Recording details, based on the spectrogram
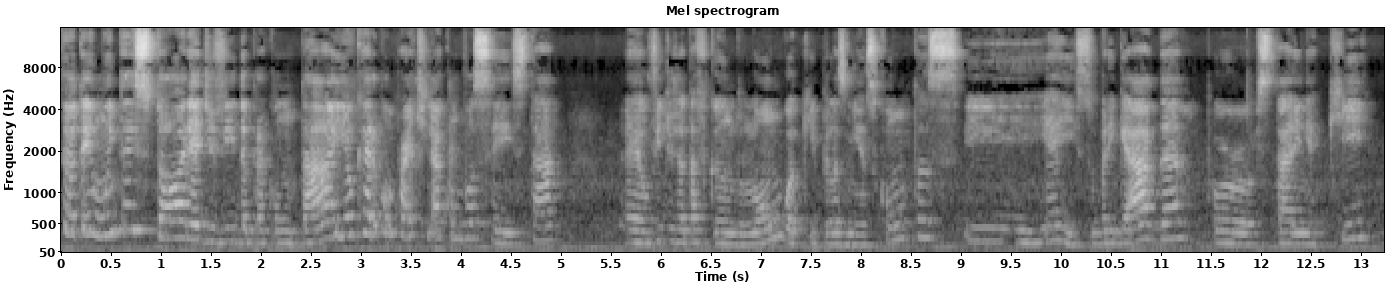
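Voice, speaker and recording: A woman's medium-pitched voice swings very widely in pitch as she talks at a fairly slow pace. Noticeable background noise and audible room echo fill the recording. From interior of São Paulo state, Brazil. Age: 40s. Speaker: vlogger. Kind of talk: casual talk to camera. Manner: hesitant, with fillers.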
